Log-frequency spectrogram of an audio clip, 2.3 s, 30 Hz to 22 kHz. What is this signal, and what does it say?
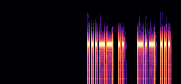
Morse code, heard as a keyed tone, about 50 wpm, 700 Hz. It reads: 3I KS
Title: Winter Field Day Exchanges Encore 50wpm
